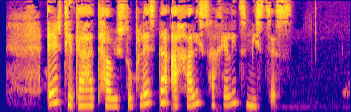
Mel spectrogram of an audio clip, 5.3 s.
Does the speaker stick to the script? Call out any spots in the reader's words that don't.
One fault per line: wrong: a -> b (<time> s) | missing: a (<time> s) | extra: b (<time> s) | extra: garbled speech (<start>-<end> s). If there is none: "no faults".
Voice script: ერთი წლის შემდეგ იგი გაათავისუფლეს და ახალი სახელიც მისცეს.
missing: წლის შემდეგ იგი (1.1 s)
